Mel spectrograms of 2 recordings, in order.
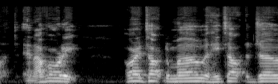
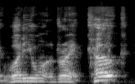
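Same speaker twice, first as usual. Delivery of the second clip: drive-thru clerk; 8 semitones higher, 10 dB louder than usual. Retold or imitated. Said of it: "they would say".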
